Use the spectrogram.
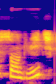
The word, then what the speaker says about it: sandwich: فبالفرنسية le sandwich كنطقو لا لتر تي مع انها ما مكتوباش كنقولو le sandwich.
